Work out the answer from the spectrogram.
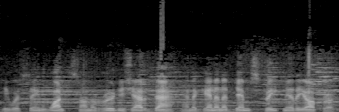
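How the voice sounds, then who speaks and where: Male actor as grave storyteller, medium pitch, measured dramatic delivery, vintage radio drama, prominent music behind. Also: lo-fi sound, close to an everyday voice. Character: grave male opera singer recounting a tragic past. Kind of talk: 1940s radio drama narration.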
